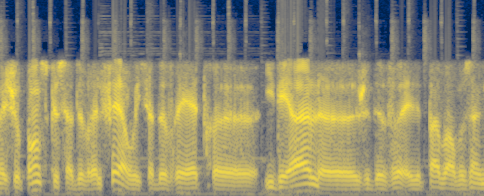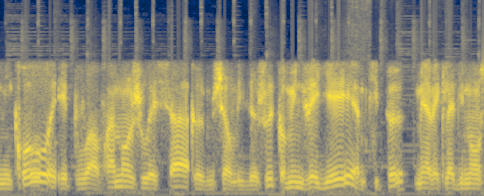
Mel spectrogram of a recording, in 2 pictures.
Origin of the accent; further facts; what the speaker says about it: Marseille, Provence-Alpes-Côte d'Azur, France; Oh oui, parce que je suis marseillais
